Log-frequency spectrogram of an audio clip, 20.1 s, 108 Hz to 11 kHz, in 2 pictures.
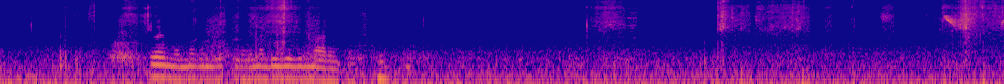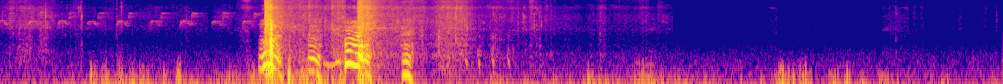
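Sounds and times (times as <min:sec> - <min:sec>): sudden loud cry: 0:12.6 - 0:15.1.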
